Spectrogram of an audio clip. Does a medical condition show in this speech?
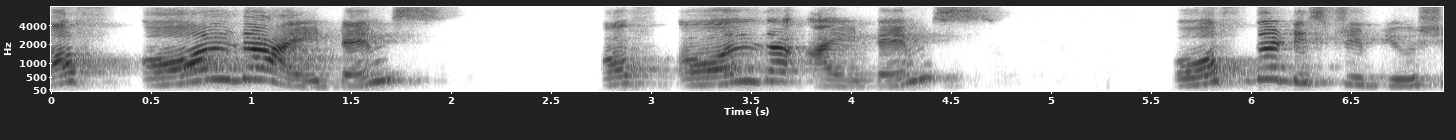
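No.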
